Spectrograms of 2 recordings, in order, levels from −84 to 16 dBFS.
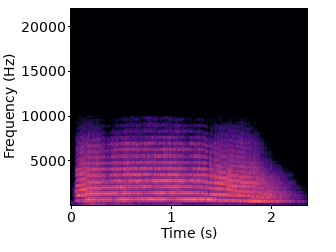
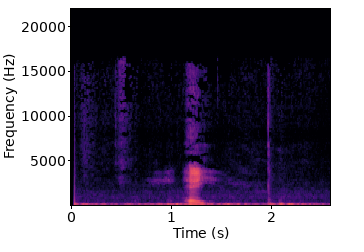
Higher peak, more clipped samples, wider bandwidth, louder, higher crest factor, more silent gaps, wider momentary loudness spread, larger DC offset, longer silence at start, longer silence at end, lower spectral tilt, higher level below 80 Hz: second, -8 dBFS vs -2 dBFS; neither; second, 9.6 kHz vs 16.5 kHz; first, -17 LUFS vs -23 LUFS; second, 10 dB vs 22 dB; neither; second, 5 LU vs 26 LU; neither; about the same, 0 s vs 0.05 s; first, 0.15 s vs 0 s; second, 0 dB/octave vs -5 dB/octave; second, -54 dBFS vs -32 dBFS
